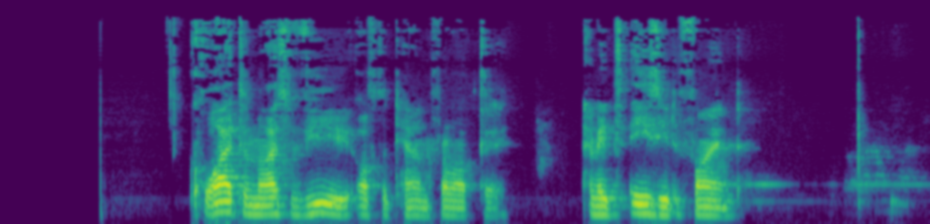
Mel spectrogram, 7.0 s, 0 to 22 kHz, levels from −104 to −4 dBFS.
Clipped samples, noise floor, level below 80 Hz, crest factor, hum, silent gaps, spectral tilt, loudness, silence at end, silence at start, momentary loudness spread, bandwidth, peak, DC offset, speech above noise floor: under 0.1%; -71 dBFS; -66 dBFS; 22 dB; none; none; -5.5 dB/octave; -23 LUFS; 0.5 s; 1.45 s; 24 LU; 16.5 kHz; -4 dBFS; under 0.1%; 48 dB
